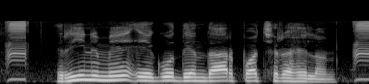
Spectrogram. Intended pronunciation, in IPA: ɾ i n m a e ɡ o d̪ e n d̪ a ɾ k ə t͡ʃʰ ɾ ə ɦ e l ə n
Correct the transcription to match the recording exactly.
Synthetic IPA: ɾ i n m e e ɡ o d̪ e n d̪ a ɾ p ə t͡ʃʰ ɾ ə ɦ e l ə n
